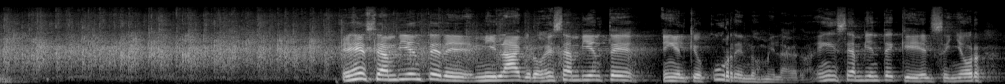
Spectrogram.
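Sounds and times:
audience applauding: 0:00.0 - 0:05.8
speech: 0:03.4 - 0:10.0.

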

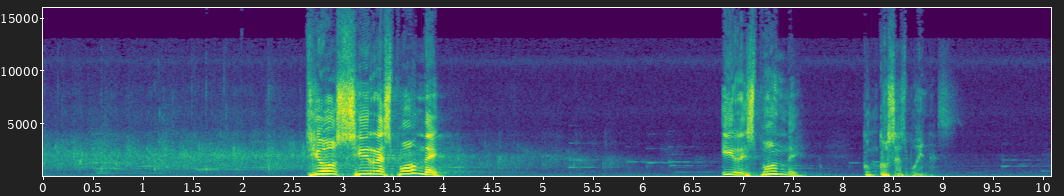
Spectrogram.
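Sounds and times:
crowd clapping in praise: 0:00.0 - 0:05.9
speech: 0:02.6 - 0:04.1, 0:06.8 - 0:09.2.

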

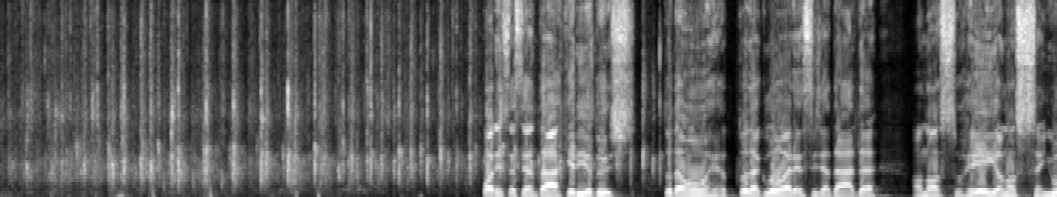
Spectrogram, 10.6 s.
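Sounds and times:
audience applauding: 0:00.0 - 0:07.5
speech: 0:04.8 - 0:10.5.

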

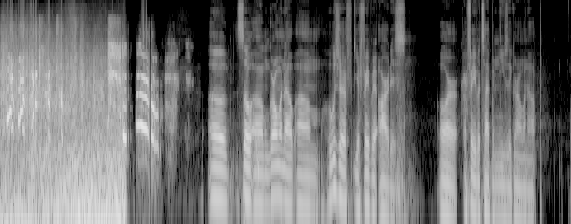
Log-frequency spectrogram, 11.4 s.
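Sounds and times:
laughter: 0:00.0 - 0:01.4, 0:02.2 - 0:03.5
bomb-drop sound effect booming rumble with wailing tones: 0:00.0 - 0:02.6
speech: 0:04.5 - 0:08.2, 0:08.8 - 0:11.4.

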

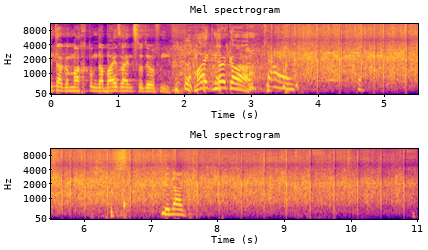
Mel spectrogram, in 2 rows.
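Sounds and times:
speech: 0:00.0 - 0:03.9, 0:04.6 - 0:04.8, 0:06.4 - 0:06.6, 0:07.2 - 0:07.7
laughter: 0:01.7 - 0:05.2
audience applause: 0:02.0 - 0:10.9
guest clapping along: 0:03.1 - 0:10.9.

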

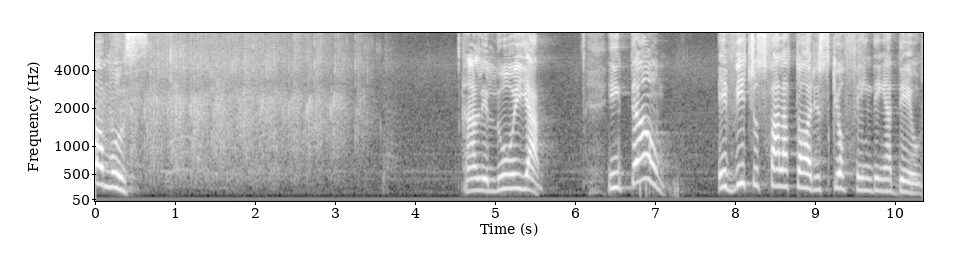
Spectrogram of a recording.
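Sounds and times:
audience applauding: 0:00.0 - 0:03.7
speech: 0:00.1 - 0:00.7, 0:04.6 - 0:05.7, 0:06.4 - 0:10.3.

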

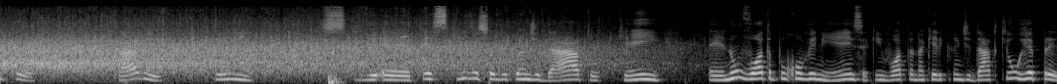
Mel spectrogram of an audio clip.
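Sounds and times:
applause: 0:00.0 - 0:07.3
speech: 0:00.2 - 0:00.6, 0:01.2 - 0:02.6, 0:03.2 - 0:10.5.

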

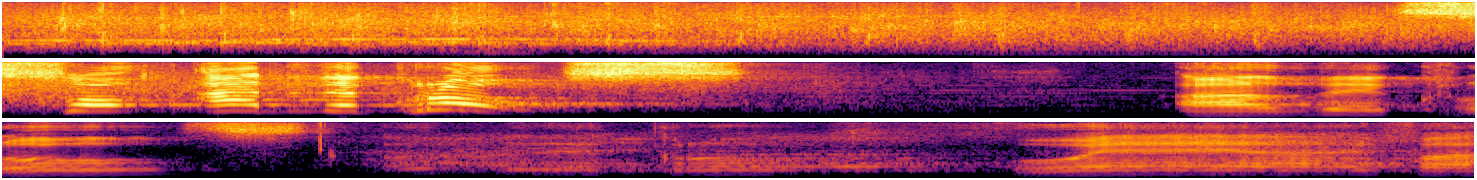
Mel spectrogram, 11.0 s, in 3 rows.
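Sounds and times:
crowd clapping: 0:00.0 - 0:04.8
speech: 0:03.8 - 0:05.4, 0:06.6 - 0:08.2.

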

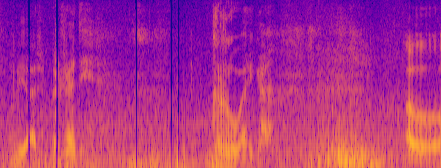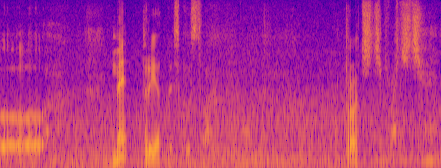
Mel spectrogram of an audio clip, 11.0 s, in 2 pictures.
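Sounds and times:
wind blowing into the microphone: 0:00.0 - 0:07.4
speech: 0:00.1 - 0:01.4, 0:02.7 - 0:04.0, 0:05.1 - 0:06.2, 0:06.9 - 0:08.4, 0:09.9 - 0:11.0.

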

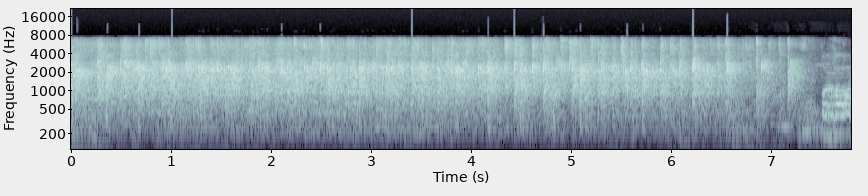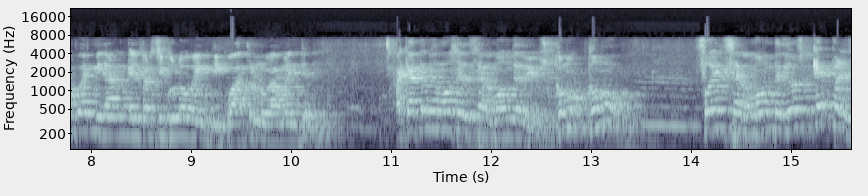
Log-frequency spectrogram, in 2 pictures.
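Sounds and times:
audience applause: 0:00.0 - 0:07.5
speech: 0:07.5 - 0:13.5, 0:14.1 - 0:15.5.

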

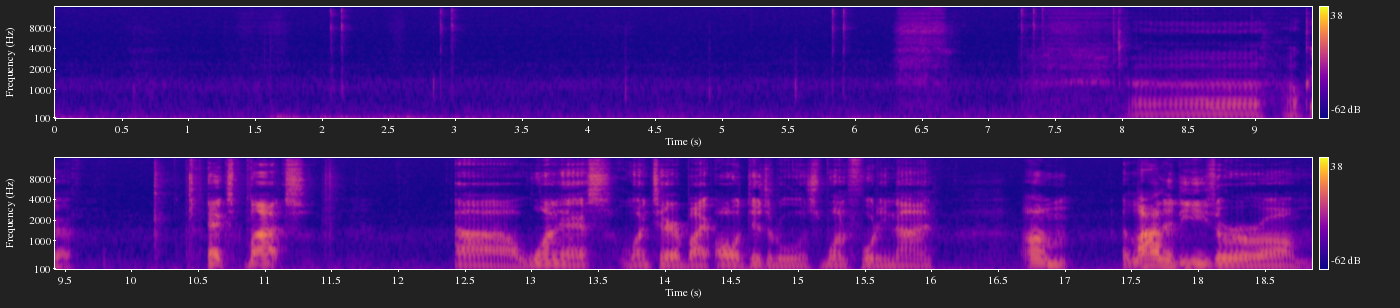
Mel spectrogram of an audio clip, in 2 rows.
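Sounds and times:
quiet hum: 0:00.0 - 0:18.8
faint computer mouse clicks: 0:02.0 - 0:03.1, 0:04.2 - 0:06.0
speech: 0:09.4 - 0:09.7, 0:10.6 - 0:11.4, 0:12.4 - 0:16.1, 0:16.7 - 0:18.8.

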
